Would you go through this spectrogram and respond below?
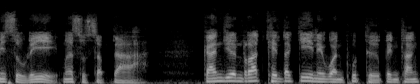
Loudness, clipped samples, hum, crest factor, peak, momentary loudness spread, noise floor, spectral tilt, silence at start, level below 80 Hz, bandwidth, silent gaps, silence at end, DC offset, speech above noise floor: -28 LUFS; under 0.1%; none; 20 dB; -8 dBFS; 7 LU; -55 dBFS; -4.5 dB/octave; 0 s; -50 dBFS; 14 kHz; none; 0 s; under 0.1%; 27 dB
